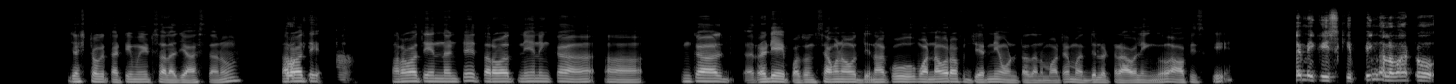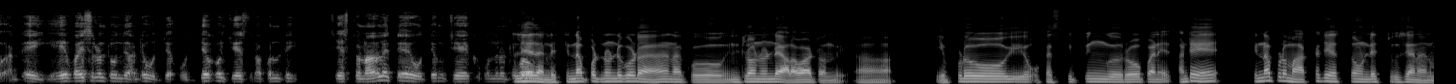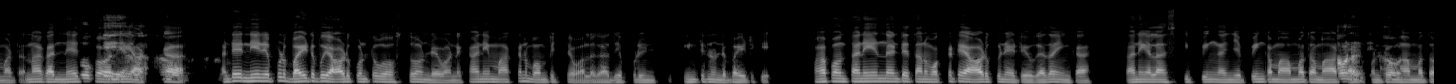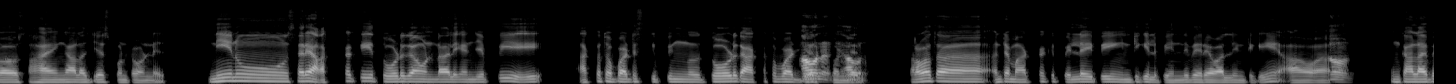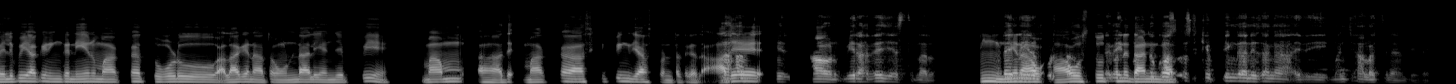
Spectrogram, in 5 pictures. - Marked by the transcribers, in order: in English: "జస్ట్"; in English: "థర్టీ మినిట్స్"; in English: "రెడీ"; in English: "సెవెన్"; in English: "వన్ అవర్ ఆఫ్ జర్నీ"; in English: "ట్రావెలింగ్ ఆఫీస్‌కి"; in English: "స్కిప్పింగ్"; in English: "స్కిపింగ్ రోప్"; in English: "స్కిప్పింగ్"; in English: "స్కిప్పింగ్"; in English: "స్కిప్పింగ్"; giggle; in English: "స్కిప్పింగ్"
- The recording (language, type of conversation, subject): Telugu, podcast, రోజువారీ రొటీన్ మన మానసిక శాంతిపై ఎలా ప్రభావం చూపుతుంది?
